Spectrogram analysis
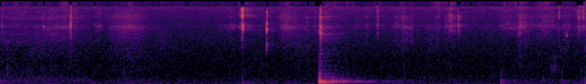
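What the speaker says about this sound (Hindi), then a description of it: "यहाँ पर धागा काट देंगे" Scissors snip crochet thread with one sharp, close cut, surrounded by faint clicks and handling noise in a quiet room.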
